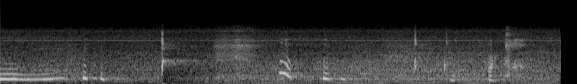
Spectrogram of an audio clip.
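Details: Hiccups in a 2.5-day-old newborn girl: soft, brief, irregular catches, several over a few seconds, with faint whimpering and room noise.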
